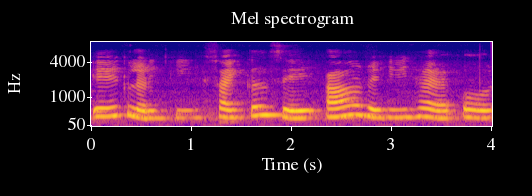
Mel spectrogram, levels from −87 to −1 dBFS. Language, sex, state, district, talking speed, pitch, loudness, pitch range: Hindi, female, Punjab, Fazilka, 120 wpm, 240 Hz, -16 LUFS, 225-265 Hz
